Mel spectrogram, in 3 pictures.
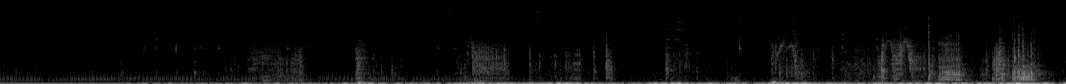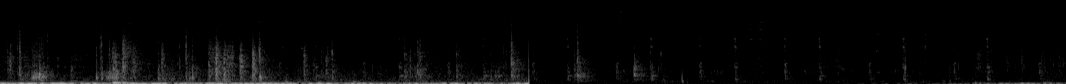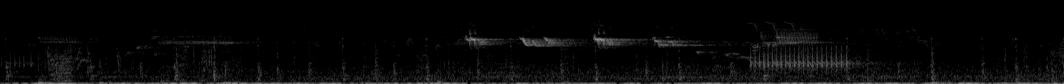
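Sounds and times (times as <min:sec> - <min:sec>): footsteps on wooden stairs: 0:02.9 - 0:17.3, 0:19.7 - 0:31.9
wall clock ticking: 0:12.5 - 0:31.9
birds chirping: 0:20.2 - 0:31.9.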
